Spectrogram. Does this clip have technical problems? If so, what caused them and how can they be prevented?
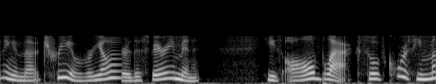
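Yes. There is a burst of packet loss from 1.12 to 1.24 s. Roughly a tenth of a second of audio never arrived in time. The receiver filled the gap by extending the last bit of sound and fading it down. That concealed stretch runs about 96 ms. The speech then picks up further along, with about 100 ms skipped. It passes through a narrowband call path with nothing above 4 kHz, which fits G.711 A-law. Steadier network links, forward error correction, or a slightly deeper jitter buffer would help prevent it.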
